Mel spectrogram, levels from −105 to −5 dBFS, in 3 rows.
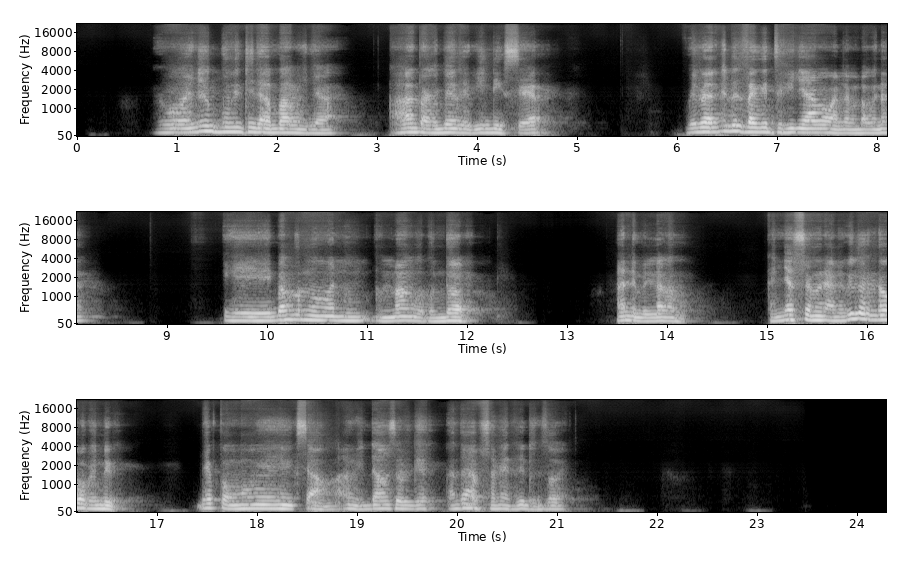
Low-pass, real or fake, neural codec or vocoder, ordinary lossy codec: none; fake; codec, 44.1 kHz, 2.6 kbps, DAC; none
